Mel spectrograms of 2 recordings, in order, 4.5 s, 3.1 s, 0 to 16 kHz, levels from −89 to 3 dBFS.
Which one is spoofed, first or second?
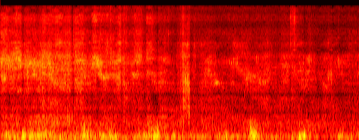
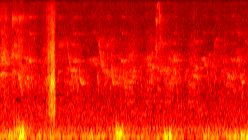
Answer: first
